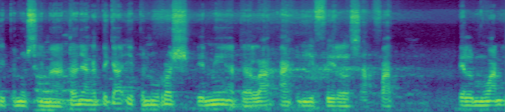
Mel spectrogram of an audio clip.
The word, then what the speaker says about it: Ibnu Rushd: Oke, Lutfi Ulansari, Ibnu Rushd, ya, Ibnu Rushd bacanya.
